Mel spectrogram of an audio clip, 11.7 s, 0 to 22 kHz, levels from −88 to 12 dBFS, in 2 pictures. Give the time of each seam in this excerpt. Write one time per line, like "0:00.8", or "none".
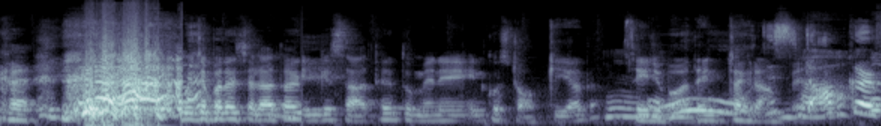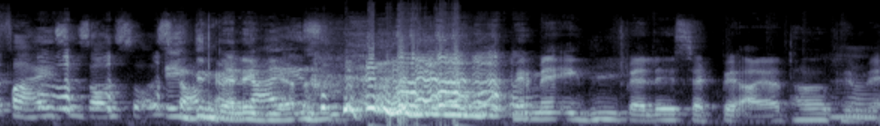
0:01.2
0:02.0
0:09.3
